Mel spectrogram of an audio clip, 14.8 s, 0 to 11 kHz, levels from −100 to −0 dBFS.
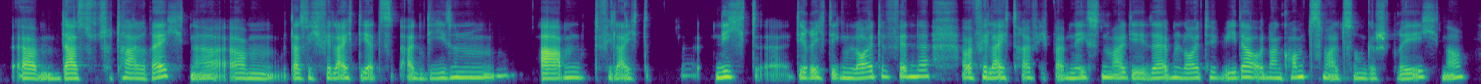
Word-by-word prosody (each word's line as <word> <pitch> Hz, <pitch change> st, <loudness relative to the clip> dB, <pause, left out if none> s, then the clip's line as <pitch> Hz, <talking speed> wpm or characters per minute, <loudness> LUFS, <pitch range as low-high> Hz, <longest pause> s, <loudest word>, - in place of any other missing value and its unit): ähm 150 Hz, -1 st, +2 dB
da 155 Hz, +1 st, +7 dB
hast 155 Hz, 0 st, -1 dB
du -, -, -5 dB
total 160 Hz, -2 st, -1 dB
recht, 195 Hz, +9 st, +1 dB
ne, 80 Hz, +1 st, -1 dB
ähm, 155 Hz, +3 st, -1 dB
dass 160 Hz, 0 st, 0 dB
ich 150 Hz, -6 st, -3 dB
vielleicht -, -, 0 dB
jetzt -, -, -3 dB
an 150 Hz, -, -1 dB
diesem 180 Hz, +8 st, -1 dB, 0.2 s
Abend 170 Hz, +3 st, +6 dB
vielleicht, -, -, -3 dB
äh, -, -, -40 dB, 0.6 s
nicht, 195 Hz, +2 st, +2 dB
äh, 295 Hz, +1 st, -12 dB
die 190 Hz, -, -1 dB
richtigen 170 Hz, 0 st, 0 dB
Leute 185 Hz, +5 st, +1 dB
finde, 205 Hz, +2 st, +2 dB, 0.3 s
aber -, -, +2 dB
vielleicht 170 Hz, 0 st, +1 dB
treffe 175 Hz, -1 st, -4 dB
ich 160 Hz, -, -15 dB
beim -, -, -2 dB
nächsten 165 Hz, -, 0 dB
Mal 85 Hz, -1 st, +1 dB
dieselben 165 Hz, -, 0 dB
Leute 170 Hz, +1 st, -2 dB
wieder 180 Hz, +3 st, +2 dB
und 175 Hz, -1 st, -1 dB
dann 165 Hz, -1 st, 0 dB
kommt 190 Hz, +3 st, +1 dB
es -, -, -2 dB
mal 175 Hz, -, -1 dB
zum 160 Hz, -1 st, -3 dB
Gespräch, 150 Hz, +5 st, -2 dB
ne? 190 Hz, +2 st, 0 dB
170 Hz, 165 wpm, -24 LUFS, 155-185 Hz, 0.6 s, da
